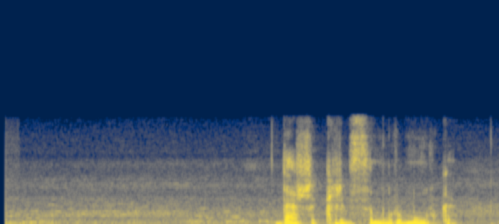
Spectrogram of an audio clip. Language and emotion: Russian, neutral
